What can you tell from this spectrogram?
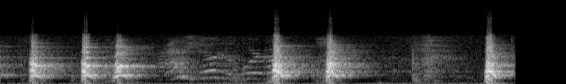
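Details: Black Rhodesian Ridgeback with some Labrador in him barking at random during one of his excited moments: six sharp, loud barks in irregular bursts, with quieter growly vocal sounds between them.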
